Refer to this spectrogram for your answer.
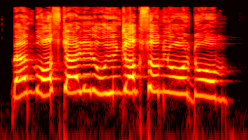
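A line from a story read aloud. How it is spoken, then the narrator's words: Shouted. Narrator (Turkish): diye bağırdı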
